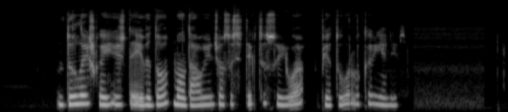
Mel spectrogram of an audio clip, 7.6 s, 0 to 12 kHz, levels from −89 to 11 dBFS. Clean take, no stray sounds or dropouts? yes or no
yes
